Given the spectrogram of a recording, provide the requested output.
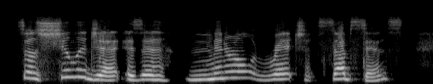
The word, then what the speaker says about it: Shilajit: going to remember that so this sounds really nerdy but too legit to be that's how I'm remembering how to say it right so chillet is a mineral Rich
